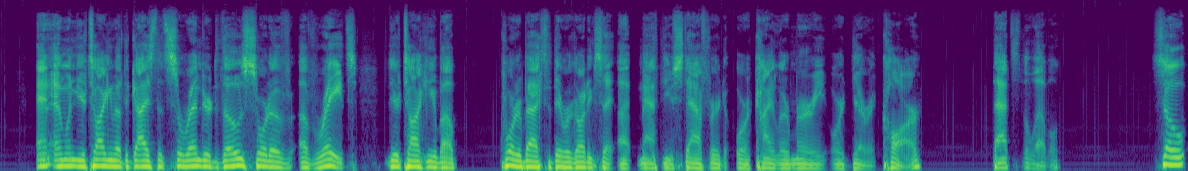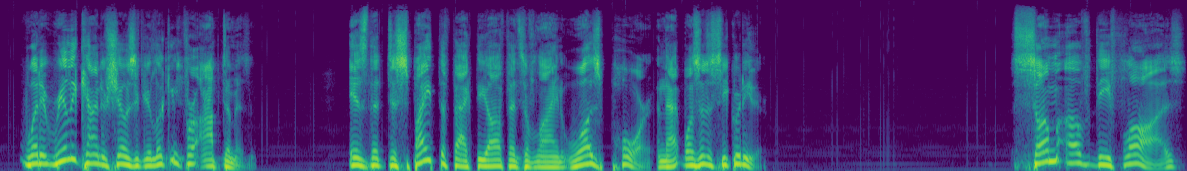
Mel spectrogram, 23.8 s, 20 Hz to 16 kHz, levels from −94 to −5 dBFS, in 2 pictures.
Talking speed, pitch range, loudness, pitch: 170 wpm, 85-140 Hz, -22 LUFS, 115 Hz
